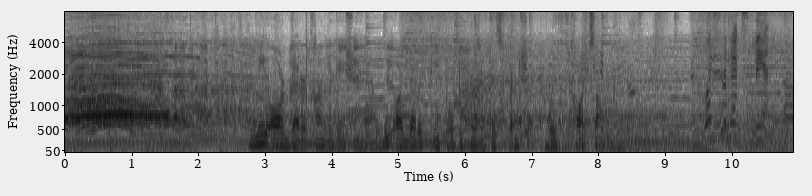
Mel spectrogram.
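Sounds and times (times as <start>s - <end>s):
crowd cheering and whooping: 0.0s - 3.1s
laughter: 1.1s - 8.6s
speech: 2.8s - 8.7s, 9.6s - 10.9s.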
